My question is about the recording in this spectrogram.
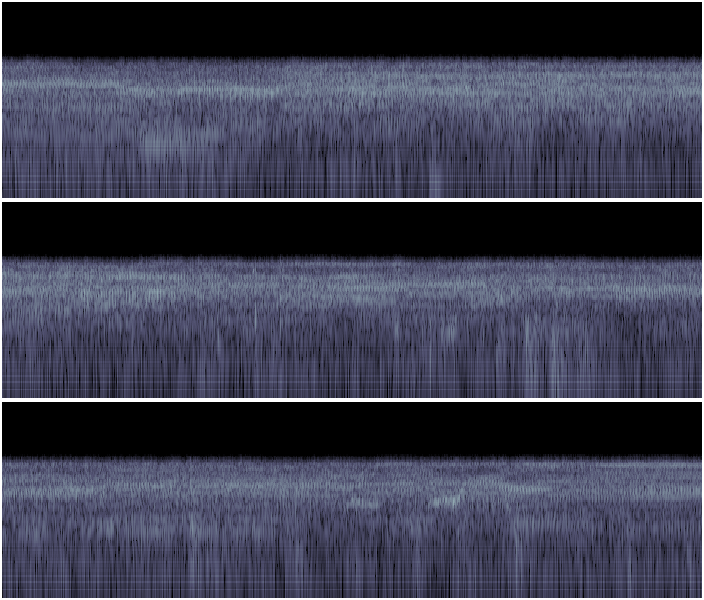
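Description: Child's battery electric toothbrush running with a steady buzz.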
